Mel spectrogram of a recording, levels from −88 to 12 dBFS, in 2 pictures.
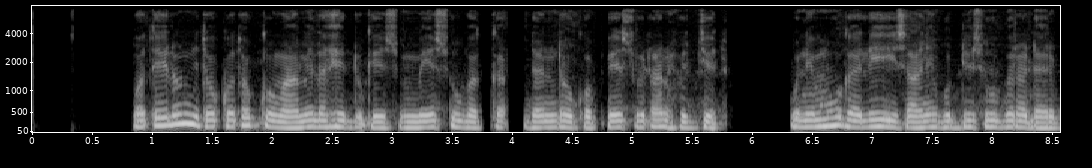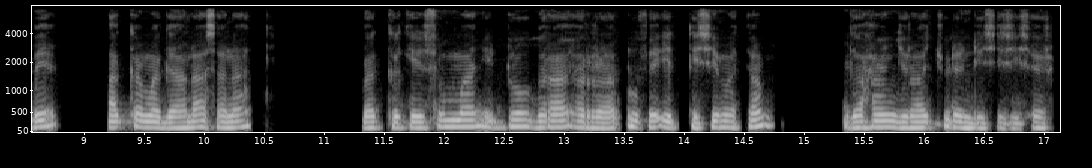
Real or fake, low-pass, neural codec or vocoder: fake; 7.2 kHz; codec, 16 kHz, 16 kbps, FunCodec, trained on Chinese and English, 50 frames a second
